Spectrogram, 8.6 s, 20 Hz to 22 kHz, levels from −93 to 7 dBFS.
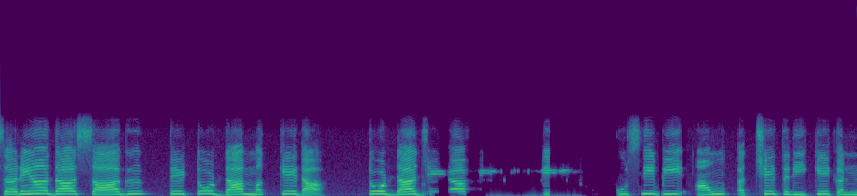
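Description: Speech, carried over a call. At 4.21 to 4.26 s the other side's voice leaks through, faint and well below the talker, likely from loudspeaker echo the canceller missed. From 4.26 to 5.83 s the speech is suppressed in double talk, dropping very deeply. Shorter, shallower dips follow at 6.15, 6.38 and 6.6 s, likely from the echo canceller muting both voices at once.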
